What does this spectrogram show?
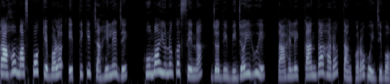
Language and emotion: Odia, neutral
